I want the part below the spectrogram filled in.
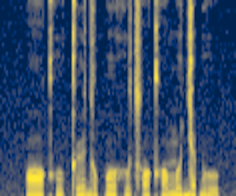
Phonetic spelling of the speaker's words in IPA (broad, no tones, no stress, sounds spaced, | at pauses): ɔ kʰ u kʼ ʏ d o p o h u t͡sʼ ɔ kʰ ɔ m ʊ ɟ ɛ ɓ u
